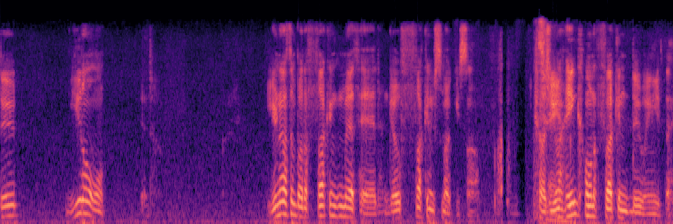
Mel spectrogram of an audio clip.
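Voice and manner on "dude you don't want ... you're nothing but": plain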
